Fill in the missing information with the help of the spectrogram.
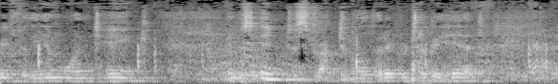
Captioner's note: laughing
